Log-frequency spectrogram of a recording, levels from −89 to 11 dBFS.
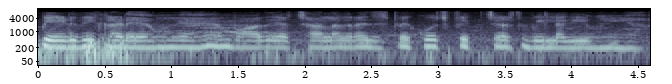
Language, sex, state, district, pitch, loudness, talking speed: Hindi, female, Uttar Pradesh, Lalitpur, 200 Hz, -20 LUFS, 235 wpm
